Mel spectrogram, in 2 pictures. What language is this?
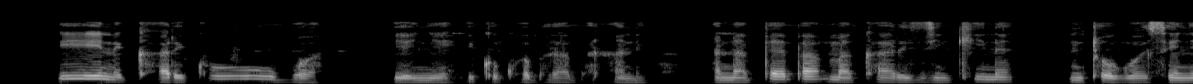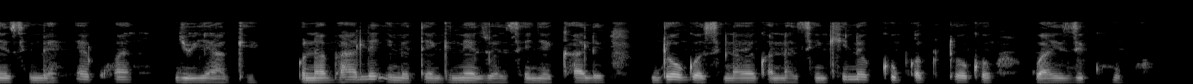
Swahili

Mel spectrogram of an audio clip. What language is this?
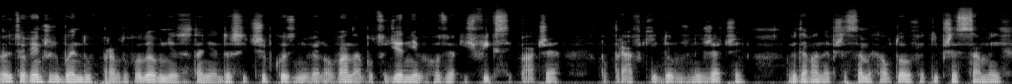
Polish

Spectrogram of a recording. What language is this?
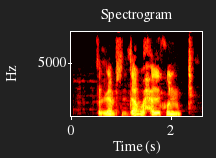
Kabyle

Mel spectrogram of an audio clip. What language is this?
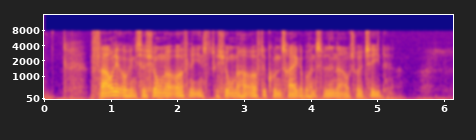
Danish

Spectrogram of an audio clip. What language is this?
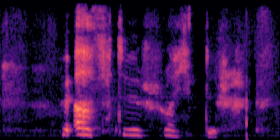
Icelandic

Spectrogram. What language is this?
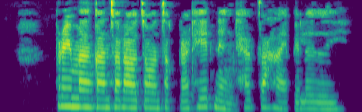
Thai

